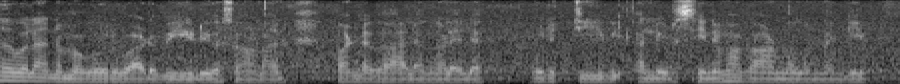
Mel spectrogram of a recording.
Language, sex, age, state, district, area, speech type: Malayalam, male, 18-30, Kerala, Kollam, rural, spontaneous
